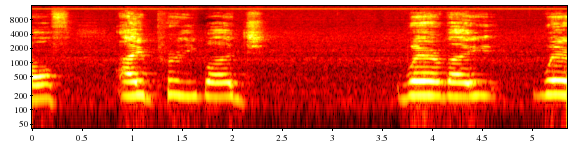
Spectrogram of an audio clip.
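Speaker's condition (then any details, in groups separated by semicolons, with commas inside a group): Cerebral palsy; speech impairment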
